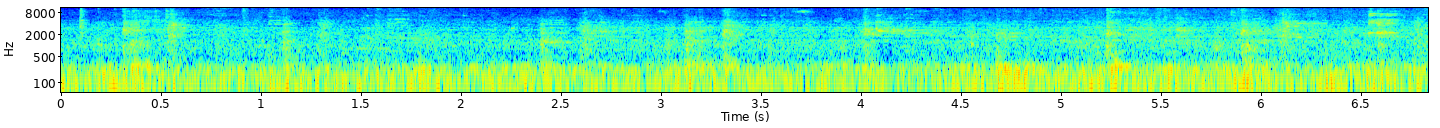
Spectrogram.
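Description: Passenger coaches of a Pakistan Railways express train rolling past, with a steady low rumble and irregular clicks and clacks from the wheels on the track.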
